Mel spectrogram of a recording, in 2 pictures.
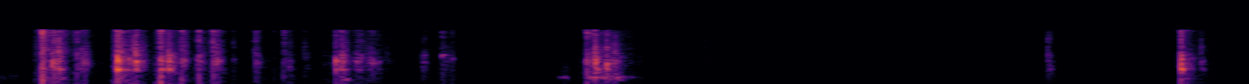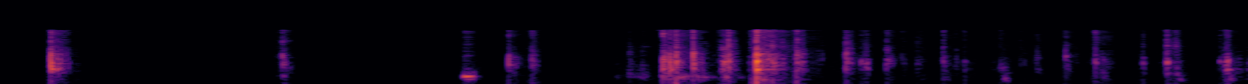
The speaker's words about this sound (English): And you can see, actually, hopefully you can see on the screen that it is automatically filling in as I was typing.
